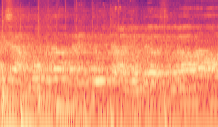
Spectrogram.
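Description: Voices echoing in a large basketball arena, as background rock music breaks off at the start.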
